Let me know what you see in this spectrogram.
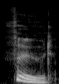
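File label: "food", English; poitiers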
